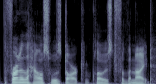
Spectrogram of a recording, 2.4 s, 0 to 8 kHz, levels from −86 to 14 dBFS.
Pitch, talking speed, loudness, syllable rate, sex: 100 Hz, 305 wpm, -21 LUFS, 6.4 syllables/s, male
